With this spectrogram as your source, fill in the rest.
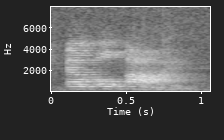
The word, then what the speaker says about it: loi: But white folks write it L-O-E, L-O-I. Their Loi is written L-O-I, our Loi is written L-O-A. Both are pronounced the same way.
